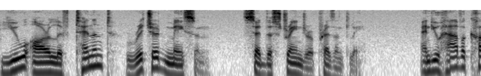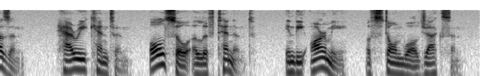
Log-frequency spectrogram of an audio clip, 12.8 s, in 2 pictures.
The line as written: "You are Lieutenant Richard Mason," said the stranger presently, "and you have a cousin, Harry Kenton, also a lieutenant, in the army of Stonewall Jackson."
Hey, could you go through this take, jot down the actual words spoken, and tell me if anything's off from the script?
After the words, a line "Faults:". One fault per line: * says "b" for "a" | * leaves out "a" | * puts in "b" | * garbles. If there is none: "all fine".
"You are Lieutenant Richard Mason," said the stranger presently, "and you have a cousin, Harry Kenton, also a lieutenant, in the army of Stonewall Jackson."
Faults:
all fine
